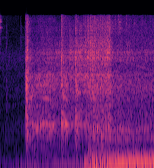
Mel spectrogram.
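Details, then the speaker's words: Car with a rusted exhaust section cut out, coupler slid on but not yet sealed, at startup: catches quickly into a loud, deep, unmuffled rumble from the open exhaust. "there's one thing i always like to do with an open exhaust like this and that is start up the car and see how it sounds"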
